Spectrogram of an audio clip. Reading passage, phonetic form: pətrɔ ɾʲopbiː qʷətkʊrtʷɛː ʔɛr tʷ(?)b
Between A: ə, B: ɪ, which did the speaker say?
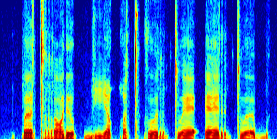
A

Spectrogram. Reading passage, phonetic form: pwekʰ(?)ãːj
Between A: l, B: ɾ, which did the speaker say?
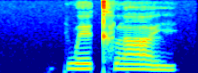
A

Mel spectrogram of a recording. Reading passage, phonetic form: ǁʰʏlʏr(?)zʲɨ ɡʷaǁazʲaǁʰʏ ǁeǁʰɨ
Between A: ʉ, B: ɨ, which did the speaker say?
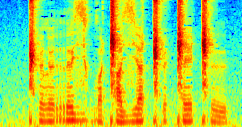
B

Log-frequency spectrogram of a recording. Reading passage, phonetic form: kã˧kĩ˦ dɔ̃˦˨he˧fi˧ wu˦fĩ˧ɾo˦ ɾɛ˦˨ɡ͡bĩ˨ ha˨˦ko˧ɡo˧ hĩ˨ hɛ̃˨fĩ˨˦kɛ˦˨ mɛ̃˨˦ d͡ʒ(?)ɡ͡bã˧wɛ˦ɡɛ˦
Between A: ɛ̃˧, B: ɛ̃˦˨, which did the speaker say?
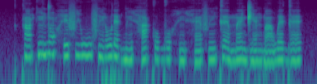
A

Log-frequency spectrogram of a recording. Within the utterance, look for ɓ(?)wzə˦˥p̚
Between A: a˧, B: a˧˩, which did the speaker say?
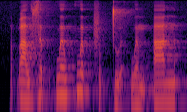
A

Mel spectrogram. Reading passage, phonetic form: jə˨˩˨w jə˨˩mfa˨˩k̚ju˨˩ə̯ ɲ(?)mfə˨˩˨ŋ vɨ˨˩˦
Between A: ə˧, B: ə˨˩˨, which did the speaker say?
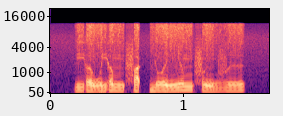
A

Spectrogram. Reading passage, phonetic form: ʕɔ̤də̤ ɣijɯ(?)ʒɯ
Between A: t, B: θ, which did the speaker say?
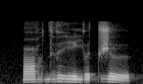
A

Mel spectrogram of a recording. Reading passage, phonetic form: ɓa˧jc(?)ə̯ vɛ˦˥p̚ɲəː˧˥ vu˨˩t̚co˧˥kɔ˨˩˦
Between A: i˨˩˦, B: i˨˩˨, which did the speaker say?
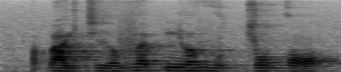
A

